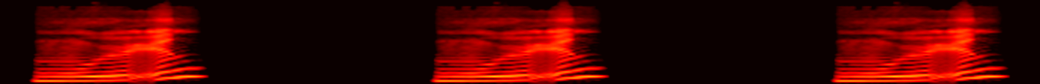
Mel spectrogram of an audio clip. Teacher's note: Today you learn the nasal ng at the start, the glide vowel uyên, and the nasal ending n, and the special Northern ngã tone with a glottal stop and raising pitch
